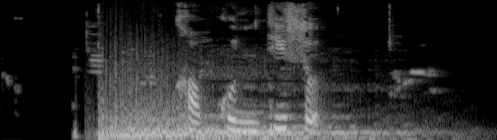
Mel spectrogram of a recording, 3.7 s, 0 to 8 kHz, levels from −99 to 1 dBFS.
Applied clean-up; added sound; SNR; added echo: classical method log-MMSE.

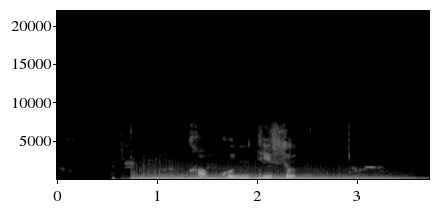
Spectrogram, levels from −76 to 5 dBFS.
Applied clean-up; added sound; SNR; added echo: none; Boom; -1 dB; none.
